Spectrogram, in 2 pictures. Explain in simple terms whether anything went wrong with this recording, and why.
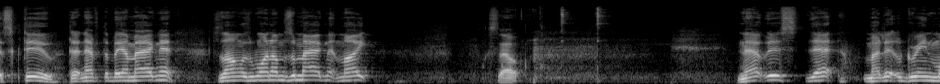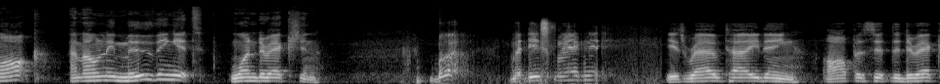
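Yes, several things went wrong, all from the network connection.

At 13.43 to 13.53 s, a short stall from a late packet froze the audio. The receiver held the last sound for about 71 ms until the delayed data arrived.

Right after, at 13.73 to 13.76 s and 13.76 to 13.80 s, two short concealed packet losses occurred. Each time about 20 ms never arrived, and the gap was patched with guessed sound, causing a brief smear.

From 13.81 s to the end, a call bitrate drop made the encoder use far less data. Sound above about 8 kHz is cut off, so the audio turns muffled and rough.

From 16.03 to 16.88 s, a jitter buffer speed-up trimmed roughly a tenth of a second of backlog. The audio plays about 9% faster at the same pitch and sounds hurried.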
